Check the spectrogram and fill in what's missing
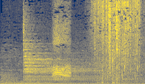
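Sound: crow cawing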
